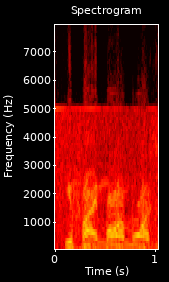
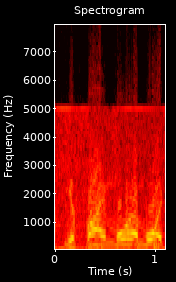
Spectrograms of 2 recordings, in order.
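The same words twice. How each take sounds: The two takes are said the same way.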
